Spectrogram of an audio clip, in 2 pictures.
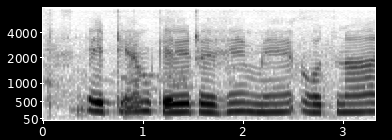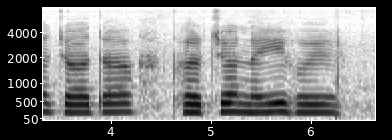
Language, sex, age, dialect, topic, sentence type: Chhattisgarhi, female, 36-40, Northern/Bhandar, banking, statement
